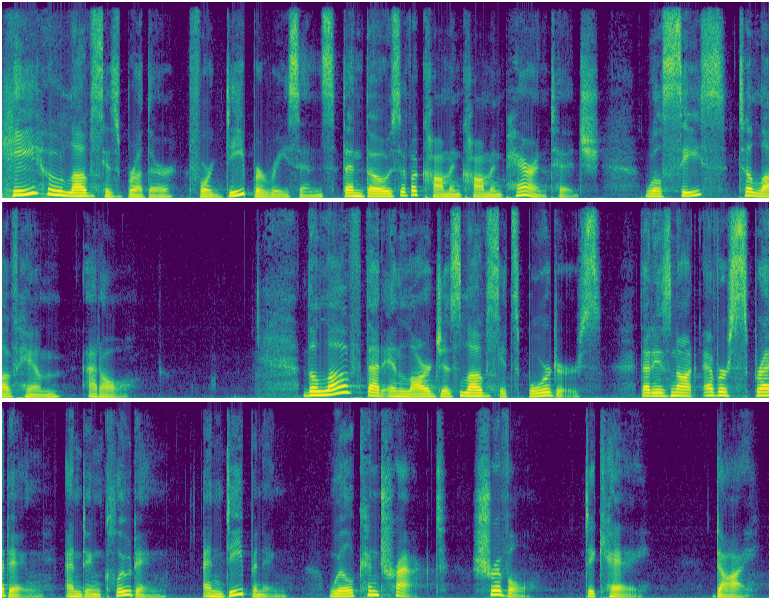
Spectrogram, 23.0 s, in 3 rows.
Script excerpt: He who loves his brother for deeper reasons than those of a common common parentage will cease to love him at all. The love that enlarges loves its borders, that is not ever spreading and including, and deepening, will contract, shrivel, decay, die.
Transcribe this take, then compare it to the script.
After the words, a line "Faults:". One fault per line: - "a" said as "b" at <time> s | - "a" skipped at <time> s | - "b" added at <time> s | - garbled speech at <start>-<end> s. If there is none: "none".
He who loves his brother for deeper reasons than those of a common common parentage will cease to love him at all. The love that enlarges loves its borders, that is not ever spreading and including, and deepening, will contract, shrivel, decay, die.
Faults:
none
